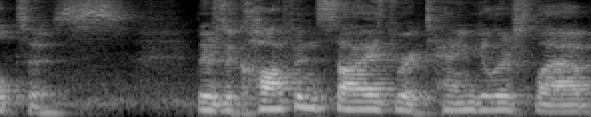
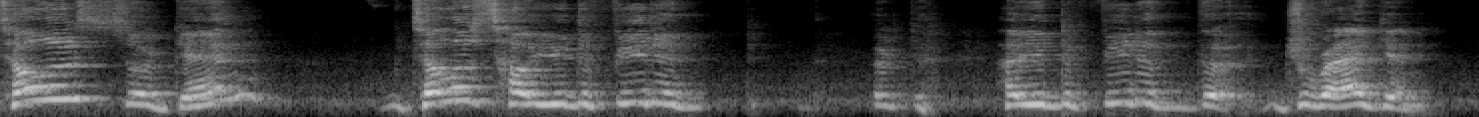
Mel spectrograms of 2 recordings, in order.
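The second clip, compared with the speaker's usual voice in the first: put-on very high slurred drunk mumble; 9 semitones higher than usual. Game master voices a drunk halfling stumbling toward the players: drunk, slurred speech. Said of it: "He slurs his speech and can barely stand".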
